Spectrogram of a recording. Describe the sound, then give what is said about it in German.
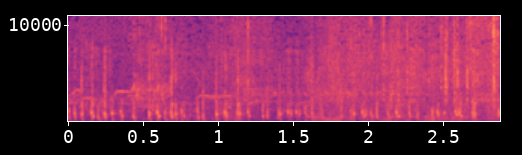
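Horse hooves clip-clop in a quick, steady rhythm, several hoofbeats overlapping as more than one horse walks, with a faint murmur of background noise; Peter and Bob are riding horses through Lydia Green's vineyards. “lernten Peter und Bob die Weinberge Lydia Greens auf dem Rücken von Pferden kennen.”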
